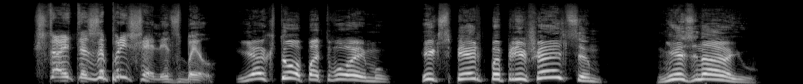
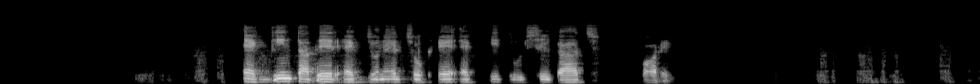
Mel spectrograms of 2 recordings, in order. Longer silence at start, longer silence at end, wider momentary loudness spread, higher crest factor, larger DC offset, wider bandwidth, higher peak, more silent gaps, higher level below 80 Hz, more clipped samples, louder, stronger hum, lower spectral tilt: second, 0.35 s vs 2.45 s; second, 0.5 s vs 3.1 s; about the same, 14 LU vs 16 LU; about the same, 16 dB vs 20 dB; neither; first, 19 kHz vs 6.6 kHz; about the same, -2 dBFS vs -2 dBFS; first, 2.22-2.34 s, 4.05-4.19 s, 6.19-6.56 s vs 4.79-4.89 s, 6.02-6.42 s; second, -66 dBFS vs -60 dBFS; neither; first, -16 LUFS vs -19 LUFS; neither; second, -3 dB/octave vs -7 dB/octave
